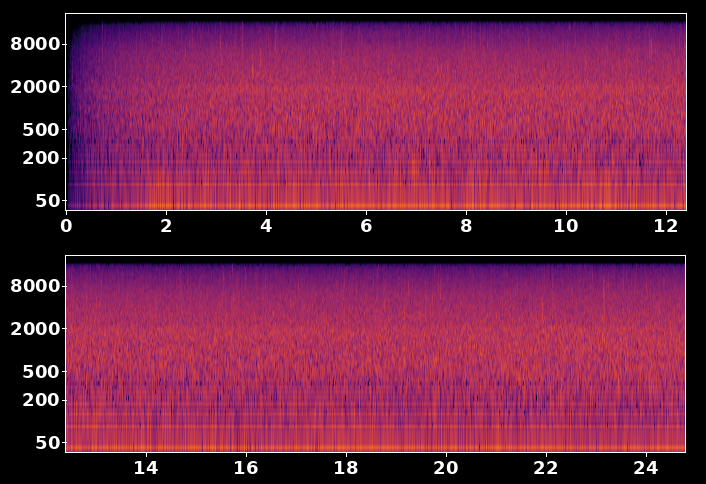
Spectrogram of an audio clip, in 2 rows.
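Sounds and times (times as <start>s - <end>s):
rain: 0.0s - 24.7s.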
